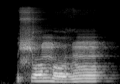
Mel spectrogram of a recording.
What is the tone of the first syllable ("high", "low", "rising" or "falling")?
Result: high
